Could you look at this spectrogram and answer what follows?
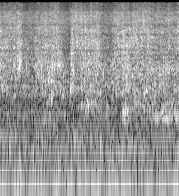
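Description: Tap water runs into a sink over dishes, making a short, steady splashing gush close by with no talking.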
